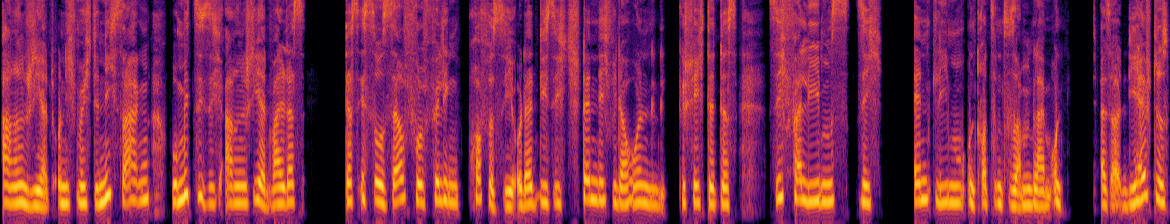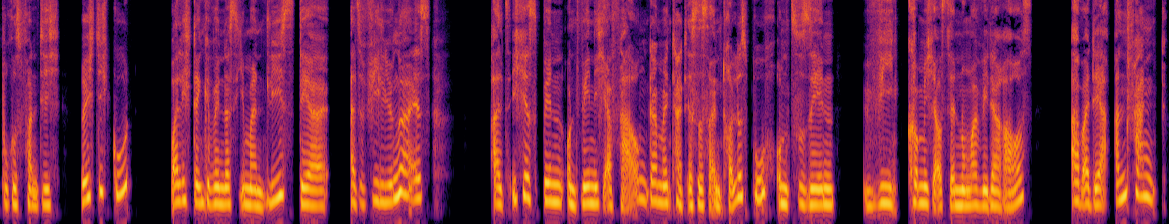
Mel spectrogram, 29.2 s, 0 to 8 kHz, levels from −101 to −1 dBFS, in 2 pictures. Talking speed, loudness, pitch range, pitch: 165 wpm, -20 LUFS, 175-220 Hz, 190 Hz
